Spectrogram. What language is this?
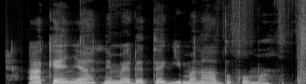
Kikuyu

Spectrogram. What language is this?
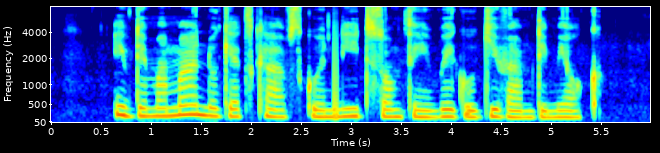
Nigerian Pidgin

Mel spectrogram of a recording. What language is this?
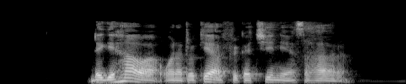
Swahili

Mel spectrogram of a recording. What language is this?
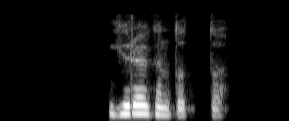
Bashkir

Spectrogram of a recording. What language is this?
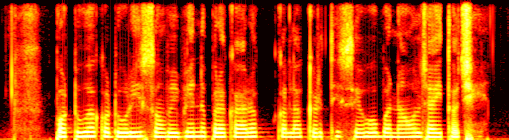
Maithili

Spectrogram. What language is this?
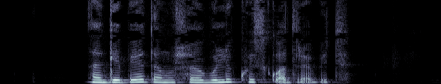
Georgian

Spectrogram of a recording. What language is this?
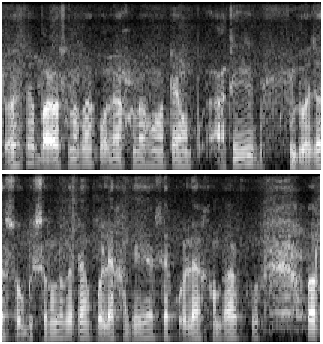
Assamese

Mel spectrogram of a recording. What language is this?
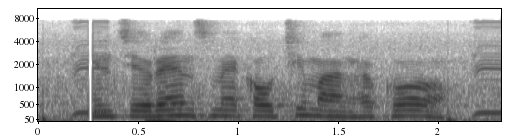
Magahi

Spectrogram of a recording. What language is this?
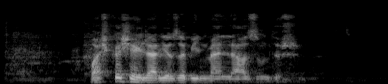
Turkish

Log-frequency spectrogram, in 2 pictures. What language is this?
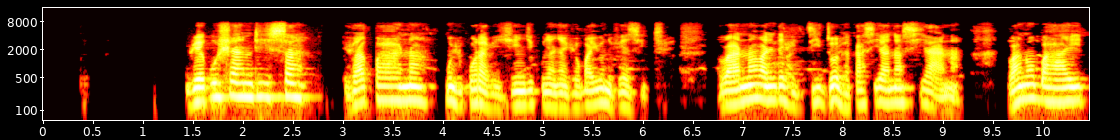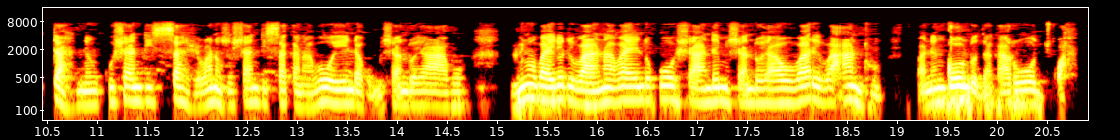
Ndau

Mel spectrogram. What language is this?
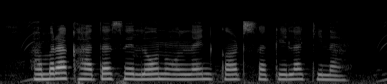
Bhojpuri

